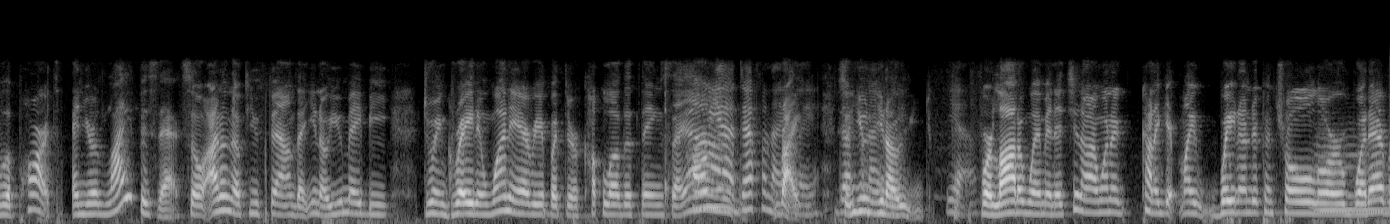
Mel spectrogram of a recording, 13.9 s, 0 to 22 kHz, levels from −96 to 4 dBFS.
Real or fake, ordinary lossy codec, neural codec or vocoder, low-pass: real; Opus, 32 kbps; none; 7.2 kHz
